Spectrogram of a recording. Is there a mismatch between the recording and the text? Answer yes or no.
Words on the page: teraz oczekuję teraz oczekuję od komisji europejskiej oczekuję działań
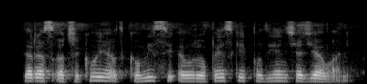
yes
